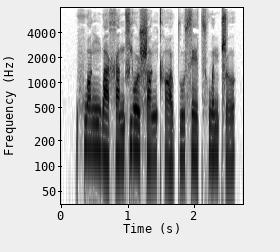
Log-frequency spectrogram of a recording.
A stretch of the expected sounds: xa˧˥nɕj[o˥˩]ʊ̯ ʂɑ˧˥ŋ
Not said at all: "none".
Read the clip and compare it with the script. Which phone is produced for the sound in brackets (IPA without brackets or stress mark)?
o˥˩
